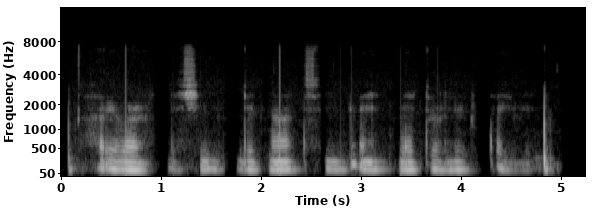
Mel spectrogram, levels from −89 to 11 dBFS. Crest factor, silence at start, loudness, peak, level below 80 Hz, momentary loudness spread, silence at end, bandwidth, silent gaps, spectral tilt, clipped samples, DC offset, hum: 22 dB; 0.05 s; -30 LUFS; -6 dBFS; -54 dBFS; 15 LU; 0.35 s; 7.4 kHz; 0.98-1.06 s, 1.67-1.75 s, 4.20-4.28 s; -8 dB/octave; under 0.1%; under 0.1%; none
